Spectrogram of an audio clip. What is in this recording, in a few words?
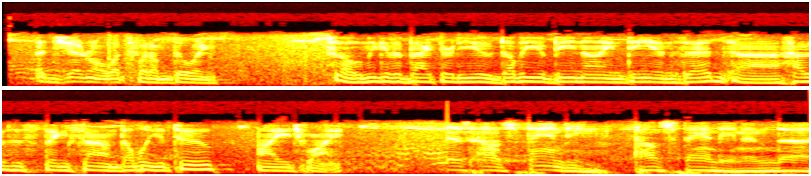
Dual 8 Band recording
